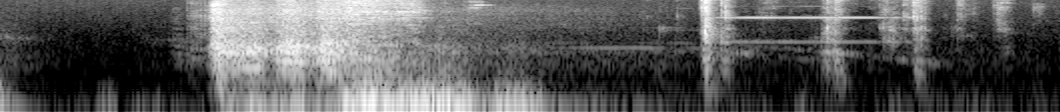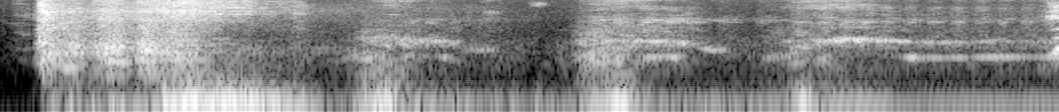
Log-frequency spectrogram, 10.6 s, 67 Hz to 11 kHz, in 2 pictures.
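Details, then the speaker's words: Vauxhall Zafira GSI Z20LET, first start after 7 years parked: it catches in uneven, lumpy bursts, surges, then stumbles and dies; something sounds like it is pushing somewhere. "Come on. We have fire. Come on. Oh, she's a dog, man. Wow. Right, something sounds like it's pushing somewhere."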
